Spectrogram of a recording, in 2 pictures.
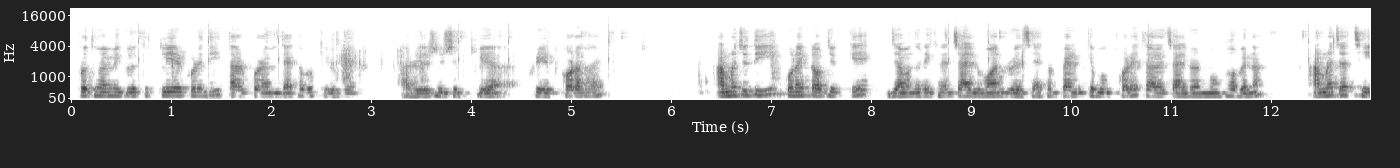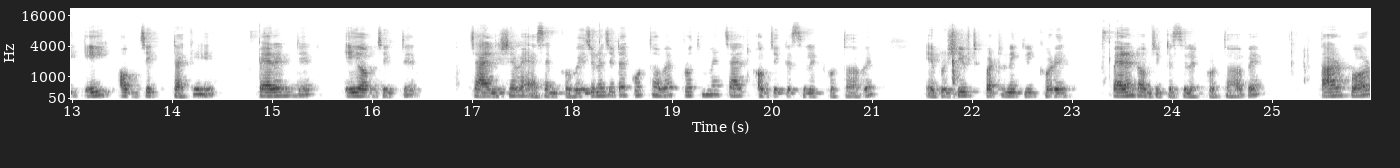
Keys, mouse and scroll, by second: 1.4 shift+click, 2.0 shift+click, 3.3 alt+p, 4.8-5.2 middle drag, 5.4 click, 7.2 g, 9.2 click, 9.5 g, 11.6 middle click, 12.3 click, 12.6 g, 14.9 click, 18.3 click, 23.4 shift+click.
